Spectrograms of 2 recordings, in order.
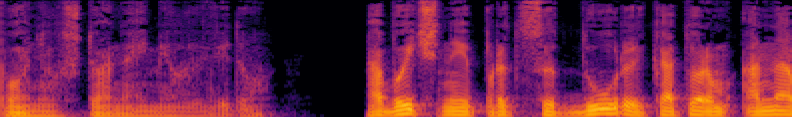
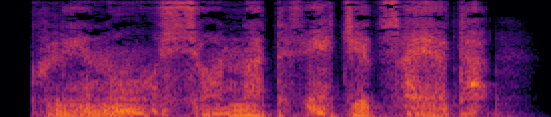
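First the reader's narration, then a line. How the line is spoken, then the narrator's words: Through gritted teeth. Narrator (Russian): сквозь зубы проговорил я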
